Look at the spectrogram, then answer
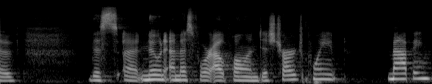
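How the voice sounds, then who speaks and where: Soft-spoken and at a fairly quick pace, a woman is heard on a very clean recording with a silent background. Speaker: GIS specialist, environmental consultant. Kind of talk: conference presentation. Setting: conference stage with audience.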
